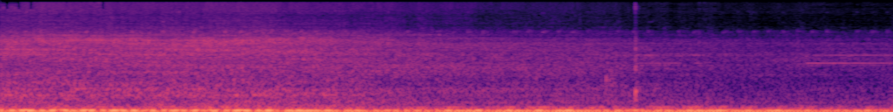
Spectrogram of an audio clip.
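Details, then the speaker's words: Mustang engine after Sea Foam treatment, revved eight or nine times: a low, even idle rumble with a steady beat and no stumble, miss or shake. Smooth idle. "nice good smooth idle wow"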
